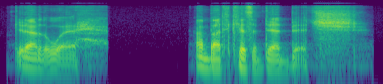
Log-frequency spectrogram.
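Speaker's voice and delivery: strutting, full-of-himself royal swagger. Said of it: "comes strutting out with his fucking feather hat".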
